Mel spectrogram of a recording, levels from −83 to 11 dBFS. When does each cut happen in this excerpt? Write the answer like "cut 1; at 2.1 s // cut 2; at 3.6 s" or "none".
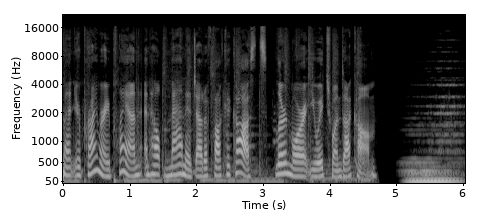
cut 1; at 4.9 s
